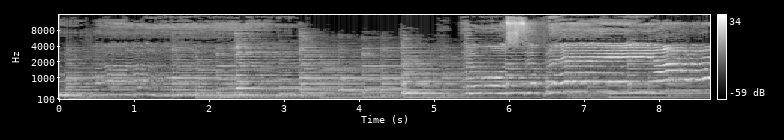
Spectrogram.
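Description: A woman singing with upright piano accompaniment, the piano holding sustained chords under her voice. Her voice rises to higher, held notes near the end.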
